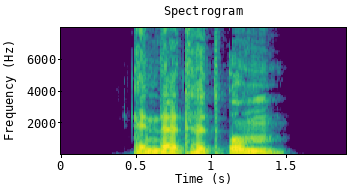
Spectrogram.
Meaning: inflection of umändern: 1. second-person plural preterite 2. second-person plural subjunctive II
- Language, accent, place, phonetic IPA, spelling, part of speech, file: German, Germany, Berlin, [ˌɛndɐtət ˈʊm], ändertet um, verb, De-ändertet um.ogg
